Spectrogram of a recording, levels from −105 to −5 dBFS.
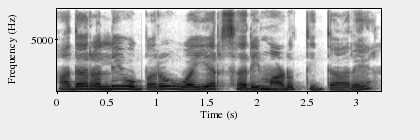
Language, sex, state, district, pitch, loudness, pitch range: Kannada, female, Karnataka, Bangalore, 230 Hz, -15 LUFS, 220-250 Hz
